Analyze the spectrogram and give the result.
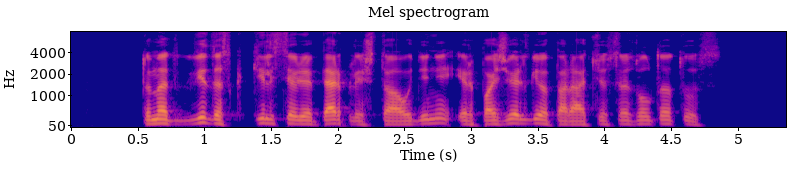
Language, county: Lithuanian, Klaipėda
